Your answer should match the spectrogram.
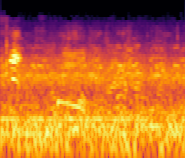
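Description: A flock of geese honking, many short calls overlapping, with one louder honk just after the start.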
